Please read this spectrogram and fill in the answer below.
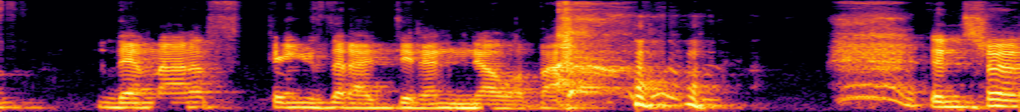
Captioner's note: laughs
